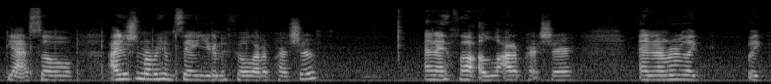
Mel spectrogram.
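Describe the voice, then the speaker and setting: A woman's voice: mid-range voice, bright, forceful tone, a little hiss or hum, rough recording. A young woman vlogger telling a casual storytime in a chatty, rambling way full of "like" and "um".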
